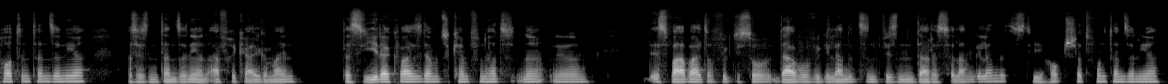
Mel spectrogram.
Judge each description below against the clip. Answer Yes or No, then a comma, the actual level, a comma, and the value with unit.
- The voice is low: Yes, low, 120 Hz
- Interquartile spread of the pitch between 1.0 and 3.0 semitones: Yes, narrow, 2.5 semitones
